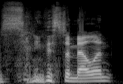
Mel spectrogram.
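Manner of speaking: ordinary talk, nothing marked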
